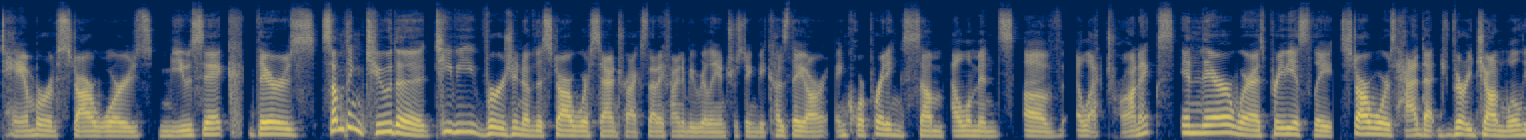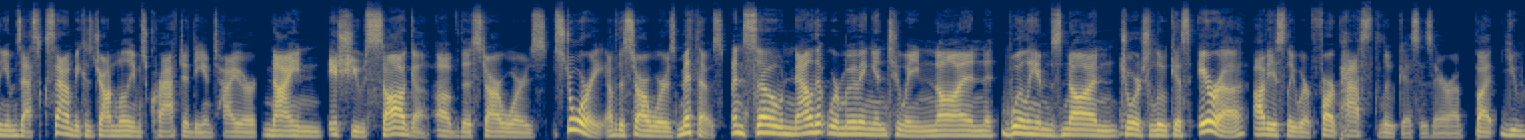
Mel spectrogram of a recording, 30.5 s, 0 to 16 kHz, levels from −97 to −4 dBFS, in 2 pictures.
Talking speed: 165 wpm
